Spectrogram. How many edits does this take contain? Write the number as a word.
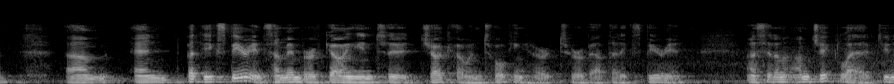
zero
